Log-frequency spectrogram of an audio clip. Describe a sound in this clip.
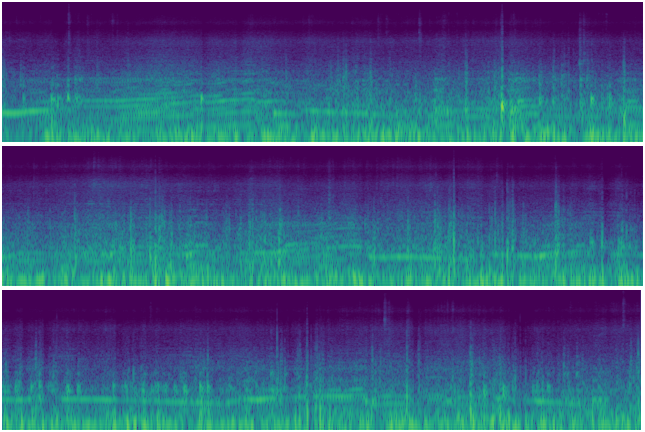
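A car engine roars and revs up and down from inside the cabin.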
